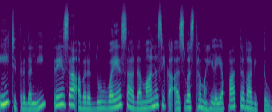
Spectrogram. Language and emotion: Kannada, neutral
